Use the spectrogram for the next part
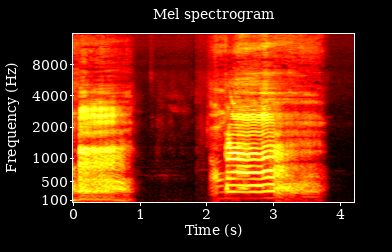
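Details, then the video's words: Two loud, drawn-out bovine moos, the first rough and throaty, the second smoother and more tonal, with a second of silence between them. "Cow Hamba Goru, Big Goru, Uploading Cow, Cow Videos, Cow Sound Effects Mooing Video"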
